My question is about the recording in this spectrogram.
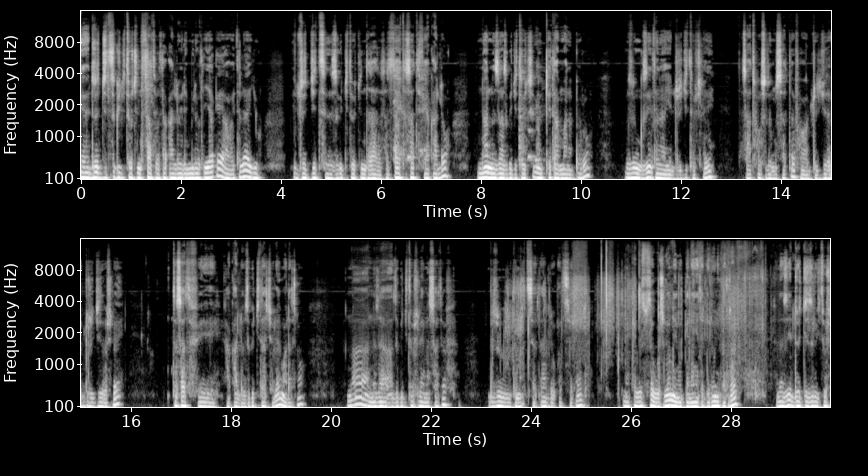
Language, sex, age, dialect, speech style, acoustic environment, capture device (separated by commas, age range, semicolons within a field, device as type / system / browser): Amharic, male, 45-54, Ethiopia - Addis Ababa, stressed, silence, mobile / Linux / Chrome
